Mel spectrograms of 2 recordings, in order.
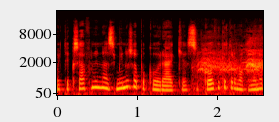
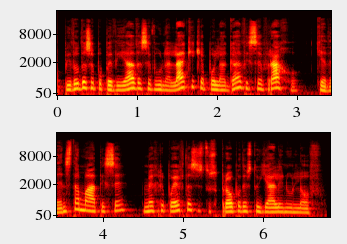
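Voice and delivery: plain reading voice

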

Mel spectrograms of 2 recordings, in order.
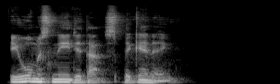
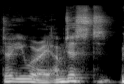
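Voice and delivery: ordinary talk

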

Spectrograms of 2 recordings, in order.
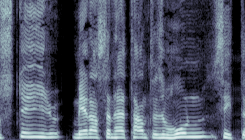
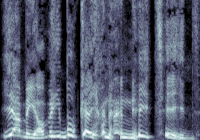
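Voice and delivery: overcompensating eagerness; 7 semitones higher than usual. Retold or imitated. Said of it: "jag bara överkompenserar".

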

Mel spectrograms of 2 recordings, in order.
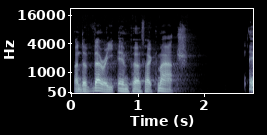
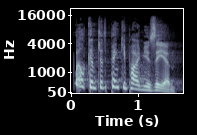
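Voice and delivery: high-pitched gleeful filly host; bubbly little-girl announcement; bouncy excitement; 11 semitones higher, 3 dB louder than usual. A narrator's reading. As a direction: welcome them like a bouncing child. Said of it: "practically bouncing".

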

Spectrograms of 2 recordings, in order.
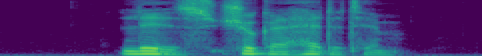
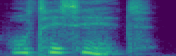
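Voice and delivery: whisper; 10 semitones higher than usual. A narrator's reading. Worried granddaughter asks.

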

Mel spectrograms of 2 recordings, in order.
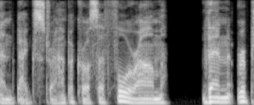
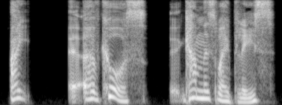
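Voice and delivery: high, slow nervous stammer; flustered young woman; 10 semitones higher, 3 dB louder, slower than usual. Acted. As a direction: caught off guard and eager to please. Sadie flustered by guest.

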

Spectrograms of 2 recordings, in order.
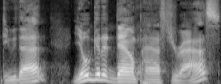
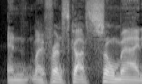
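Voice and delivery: ordinary talk

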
